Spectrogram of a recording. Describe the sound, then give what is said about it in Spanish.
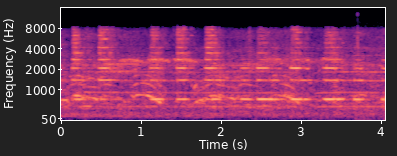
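Loud, overlapping honking horns and firecrackers from transport workers protesting on foot from the Oza dock to the Government Delegation, repeated bursts with several tones sounding together, a steady crowd or traffic rumble underneath and voices mixed in. “Se han hecho notar a su paso con pitidos y petardos.”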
